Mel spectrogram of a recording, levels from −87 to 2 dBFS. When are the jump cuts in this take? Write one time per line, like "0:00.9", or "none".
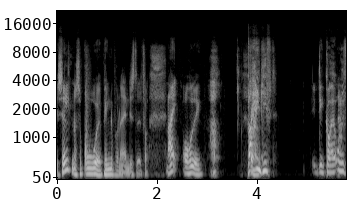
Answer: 0:02.2
0:03.8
